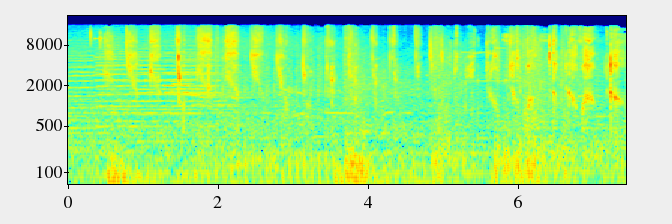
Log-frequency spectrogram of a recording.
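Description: People chew and bite into food during a tasting, making soft, repeated crunching and chewing sounds throughout at low volume.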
